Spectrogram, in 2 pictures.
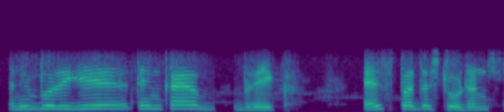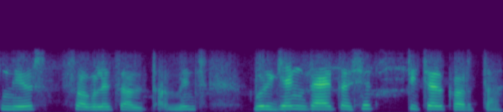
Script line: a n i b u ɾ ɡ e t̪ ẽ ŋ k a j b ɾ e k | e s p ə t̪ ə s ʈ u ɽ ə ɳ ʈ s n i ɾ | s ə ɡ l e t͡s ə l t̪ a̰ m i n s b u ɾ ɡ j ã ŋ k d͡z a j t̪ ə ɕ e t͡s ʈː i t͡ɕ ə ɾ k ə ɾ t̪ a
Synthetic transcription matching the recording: a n i b u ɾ ɡ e t̪ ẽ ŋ k a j b ɾ e k | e s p ə d̪ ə s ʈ u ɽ ə ɳ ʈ s n i ɾ | s ə ɡ l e t͡s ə l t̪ a̰ m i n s b u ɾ ɡ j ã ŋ k d͡z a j t̪ ə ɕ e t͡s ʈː i t͡ɕ ə ɾ k ə ɾ t̪ a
